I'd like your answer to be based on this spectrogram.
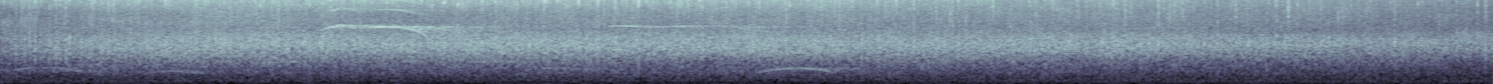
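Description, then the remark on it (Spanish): A church audience applauds the Lord steadily, a dense wash of clapping that holds at full strength for several seconds and eases slightly toward the end, with a few faint cheers mixed in. “Ahora, denle un aplauso al Señor.”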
